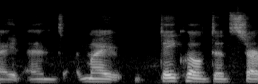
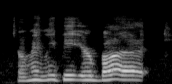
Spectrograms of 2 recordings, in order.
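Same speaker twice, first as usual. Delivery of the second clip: put-on high-pitched screaming yell; 8 semitones higher than usual. Retelling a woman on a livestream yelling at her kids, imitating her screaming. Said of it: "she's out there screaming at her kids".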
